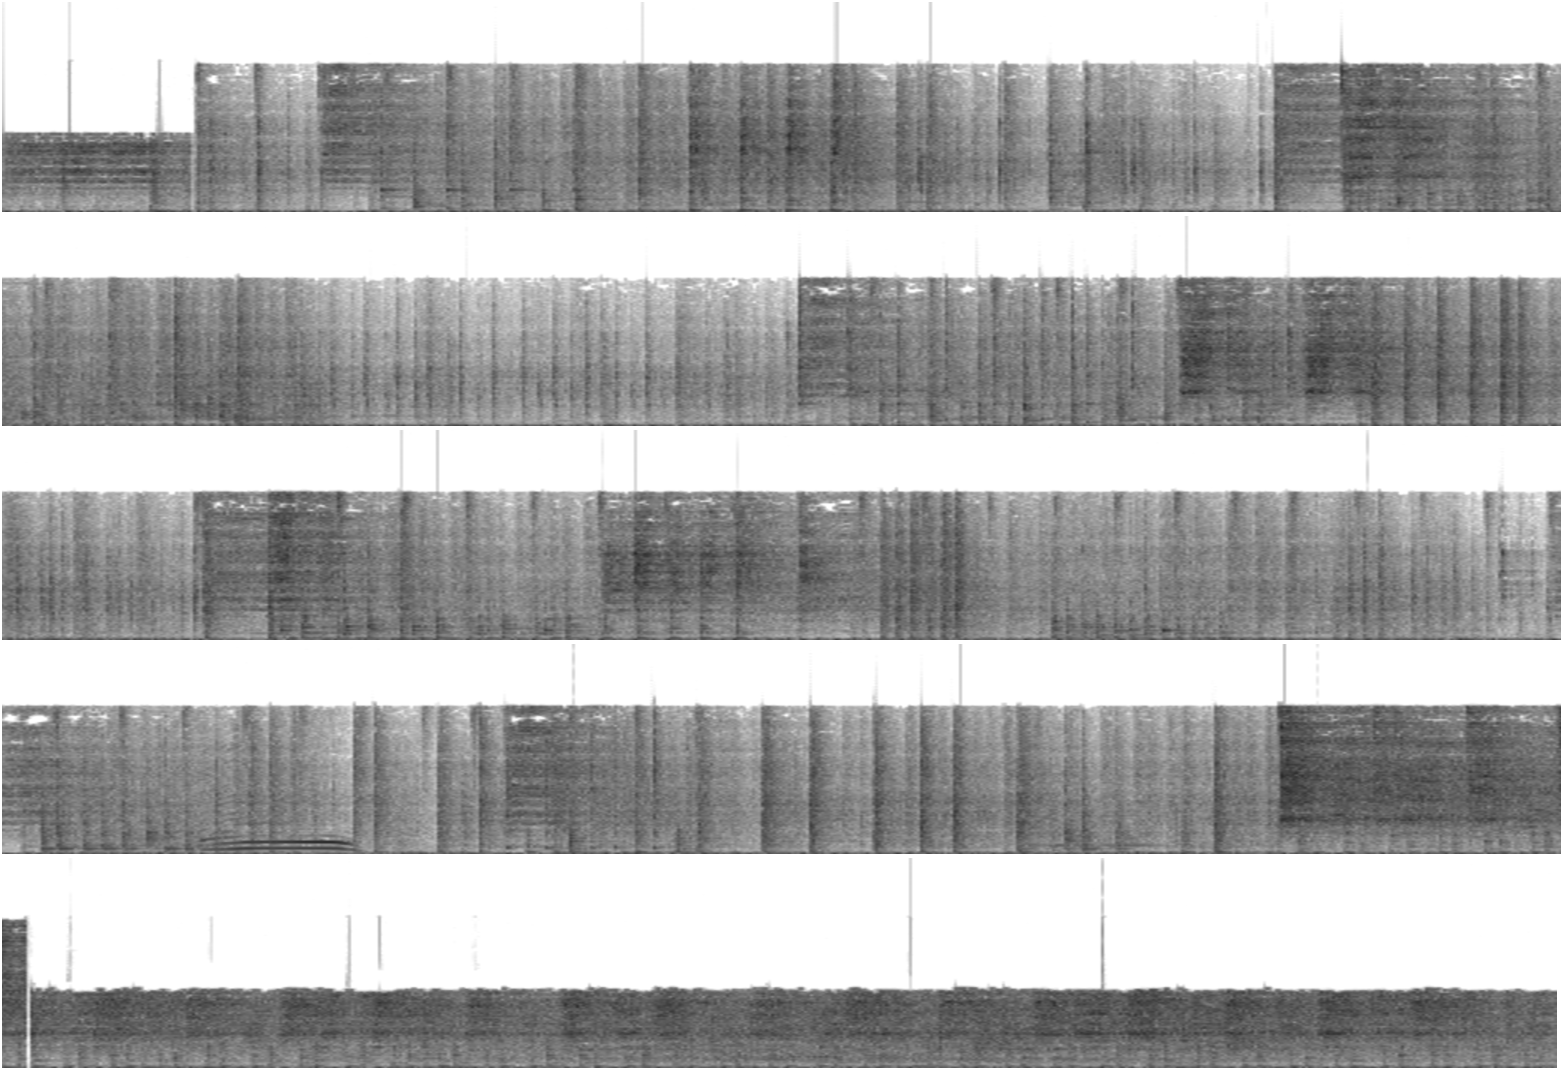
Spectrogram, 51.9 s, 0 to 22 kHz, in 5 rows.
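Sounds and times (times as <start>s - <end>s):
congas and timbales: 0.0s - 51.9s
drum kit playing: 0.0s - 51.9s.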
